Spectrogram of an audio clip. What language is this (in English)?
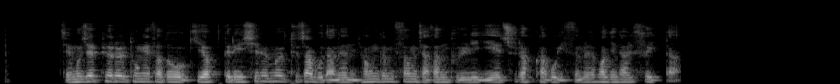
Korean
